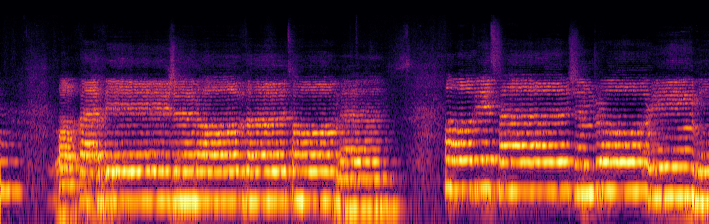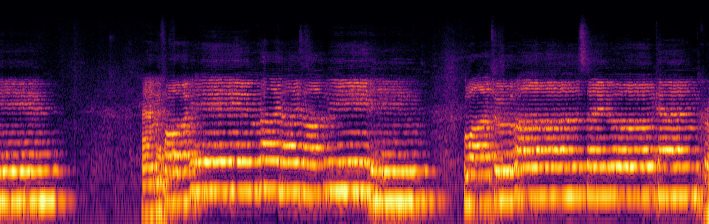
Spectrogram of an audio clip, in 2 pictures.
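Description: Plainchant sung unaccompanied by male voices in unison. It comes in four long phrases held mostly on level notes, with a short breath between them.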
